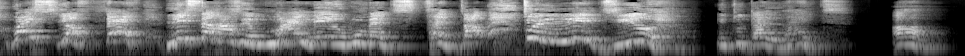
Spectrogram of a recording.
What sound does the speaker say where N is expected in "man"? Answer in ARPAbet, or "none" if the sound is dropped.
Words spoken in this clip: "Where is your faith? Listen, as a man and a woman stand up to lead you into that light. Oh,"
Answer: none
